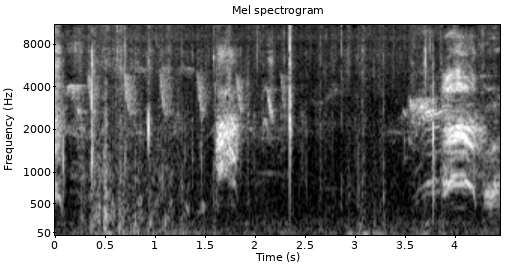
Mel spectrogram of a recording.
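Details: Crows competing for food, giving scattered harsh caws, one loud burst early and a longer drawn-out caw near the end, over clicks and general background noise.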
